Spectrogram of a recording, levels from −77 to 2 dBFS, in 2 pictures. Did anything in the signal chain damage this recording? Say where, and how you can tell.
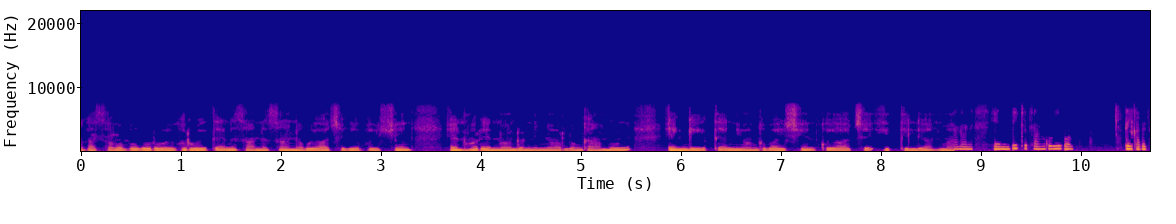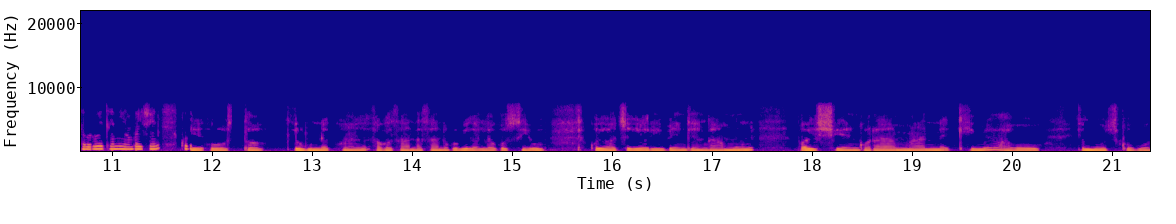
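Yes. At the codec stage, the whole clip carries the AMR wideband (HD Voice) codec, and the damage is plainly audible. The speech sounds rough and raspy throughout, with hiss-like top end above the coded band near 6.4 kHz. That texture points to one of the lowest AMR-WB modes, consistent with about 8.85 kbit/s, where the pulse-excited vocal tract model has too few bits to track the waveform cleanly.

The second fault is a section at the wrong speed, from 8.73 to 11.79 s. The speech in that span runs at 1.86 times normal speed, so it sounds hurried and pitched up by roughly ten semitones, then snaps back to normal rate and pitch. Because speed and pitch shift together, this is a resampling or clock mismatch rather than time-stretching. The likely cause is an editing or playback stage that read that segment against the wrong sample clock.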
